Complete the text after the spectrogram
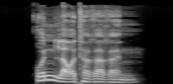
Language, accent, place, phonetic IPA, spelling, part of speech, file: German, Germany, Berlin, [ˈʊnˌlaʊ̯təʁəʁən], unlautereren, adjective, De-unlautereren.ogg
- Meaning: inflection of unlauter: 1. strong genitive masculine/neuter singular comparative degree 2. weak/mixed genitive/dative all-gender singular comparative degree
